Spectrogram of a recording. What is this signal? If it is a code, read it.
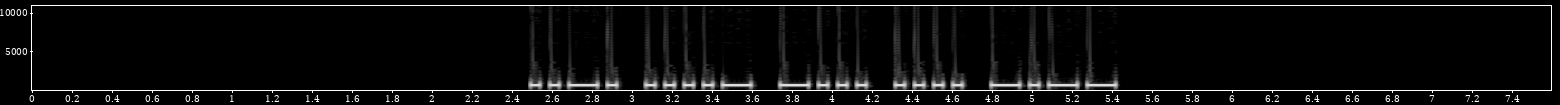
Morse code, heard as a keyed tone, about 25 wpm, 700 Hz. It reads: F4BHY
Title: DXCC-100 Call Signs - 5 Characters - Repeated 3x - 25wpm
